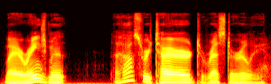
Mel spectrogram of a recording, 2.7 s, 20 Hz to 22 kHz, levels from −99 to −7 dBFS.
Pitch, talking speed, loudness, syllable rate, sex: 115 Hz, 175 wpm, -17 LUFS, 6.9 syllables/s, male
